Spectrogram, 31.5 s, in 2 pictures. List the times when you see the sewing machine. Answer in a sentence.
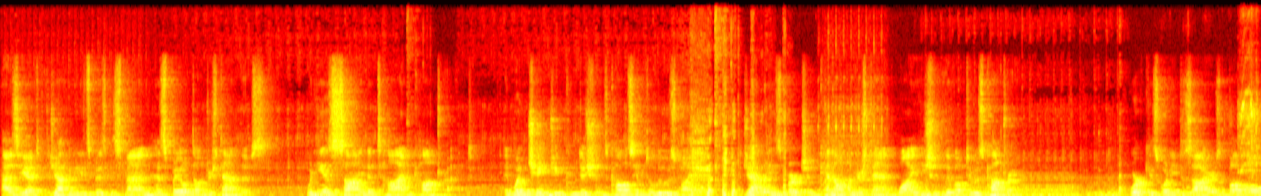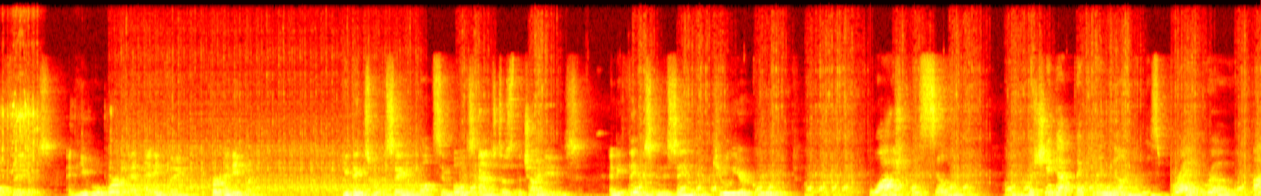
You can hear the sewing machine from 0.0 to 31.4 s.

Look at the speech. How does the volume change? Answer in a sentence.
The loudness of the speech stays about the same.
